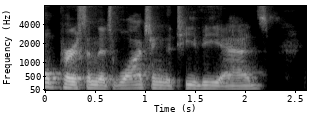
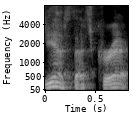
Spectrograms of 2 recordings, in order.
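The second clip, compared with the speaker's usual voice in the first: put-on sweet woman's voice, quieter; 4 dB quieter than usual. Retelling a phone call about car financing, quoting the woman who answered, in a sweet voice. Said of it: "the sweet voice says".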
